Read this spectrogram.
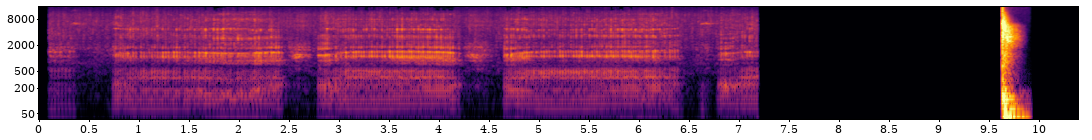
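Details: Jaguar that almost attacks gives a series of long, harsh, rasping roars, each lasting about two seconds and separated by short pauses, followed by silence and a sudden loud thump near the end.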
